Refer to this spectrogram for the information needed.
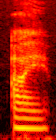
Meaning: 1. egg (all biological senses) 2. something egg-shaped 3. testicle, ball 4. balls, guts, courage 5. bucks (money) 6. clown; foolish bloke
- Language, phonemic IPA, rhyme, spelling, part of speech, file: German, /aɪ̯/, -aɪ̯, Ei, noun, De-Ei.ogg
